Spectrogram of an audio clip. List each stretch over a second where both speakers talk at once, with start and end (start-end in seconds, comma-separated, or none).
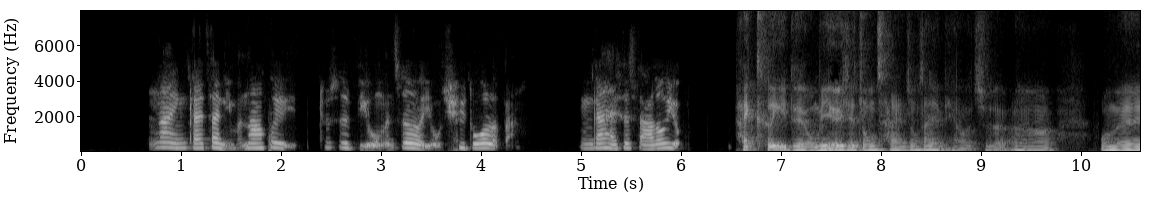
none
